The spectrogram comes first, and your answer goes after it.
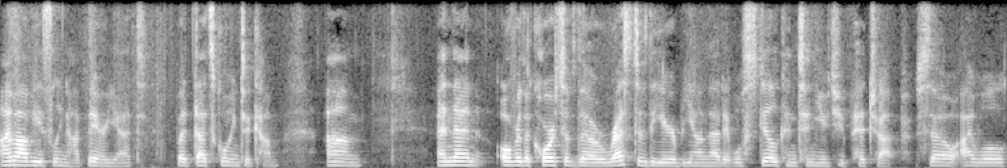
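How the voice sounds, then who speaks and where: In a very clean recording with a silent background, a woman with a fairly low pitch and a dark, mellow tone speaks at a moderate pace in a flat monotone. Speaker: vlogger sharing voice surgery progress. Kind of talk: casual vlog update. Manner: hesitant, many fillers.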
